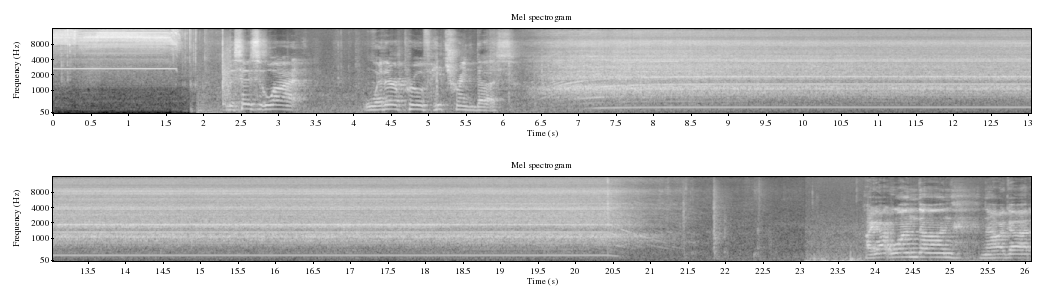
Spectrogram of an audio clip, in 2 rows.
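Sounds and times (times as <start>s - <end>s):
heat gun blowing with motor whine: 0.0s - 2.0s, 6.3s - 21.8s.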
